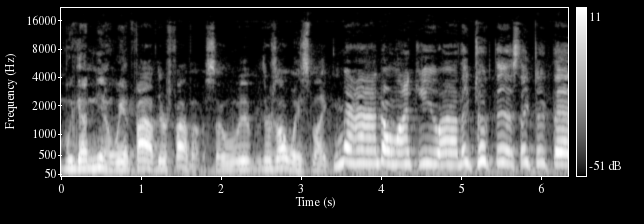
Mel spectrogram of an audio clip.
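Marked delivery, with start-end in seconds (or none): 3.4-6.3 put-on squabbling kid. A child whining to Mom about a sibling. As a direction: pitch it up like a bickering child. Kids squabbling voiced in story.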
